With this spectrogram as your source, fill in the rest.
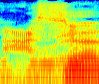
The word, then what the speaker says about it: Azul: We had to say it right. It's Azul.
